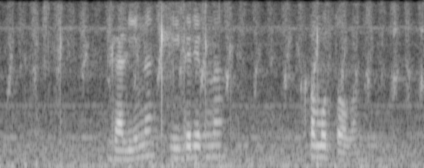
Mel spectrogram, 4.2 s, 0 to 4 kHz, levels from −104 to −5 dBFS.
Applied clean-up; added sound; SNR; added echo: none; Hands; 2 dB; none.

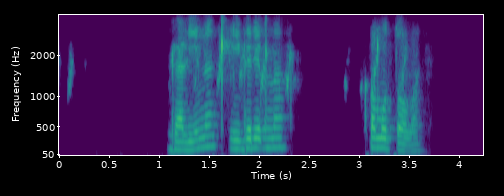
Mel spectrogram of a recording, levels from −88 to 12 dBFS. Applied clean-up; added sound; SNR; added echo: neural mask model Resemble Enhance denoiser.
